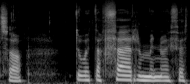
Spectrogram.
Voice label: "fferm", Welsh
